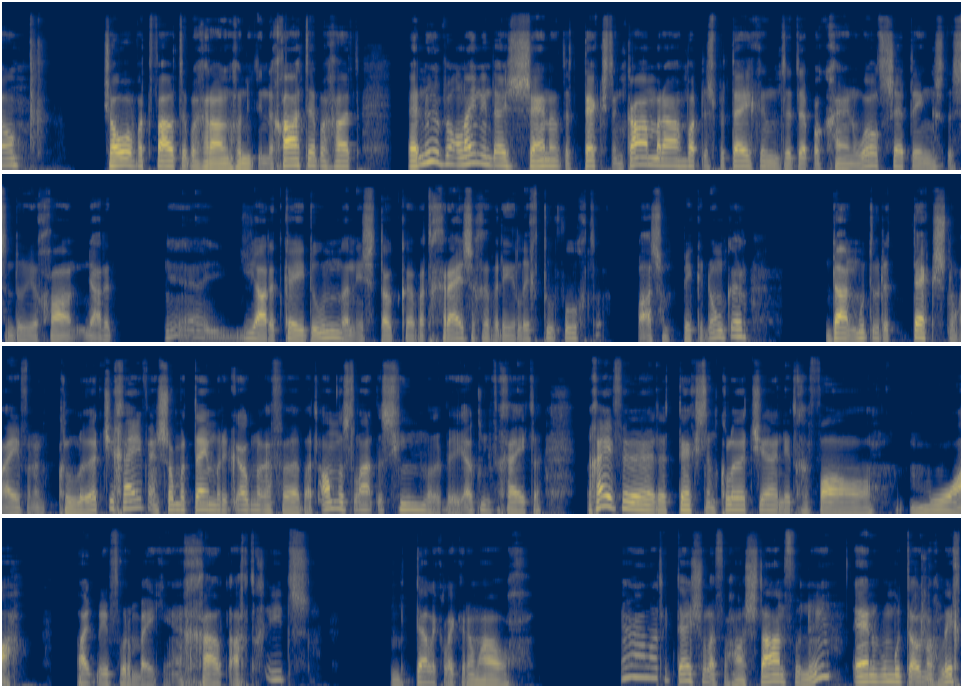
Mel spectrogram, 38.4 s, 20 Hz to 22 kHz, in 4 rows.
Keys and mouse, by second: 0.3 KP_0, 2.8-3.4 shift+middle drag, 7.2 click, 11.5 click, 20.0 click, 26.9 click, 28.2-30.3 drag, 32.2 click, 36.4 click, 37.9 KP_7.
